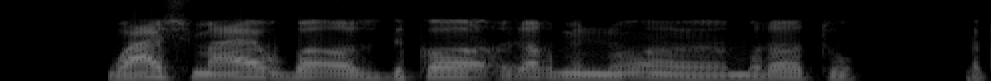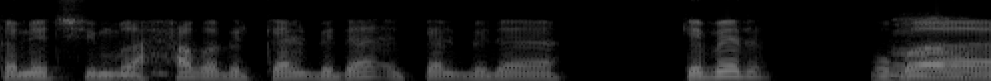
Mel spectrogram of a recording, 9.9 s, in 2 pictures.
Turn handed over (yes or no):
no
